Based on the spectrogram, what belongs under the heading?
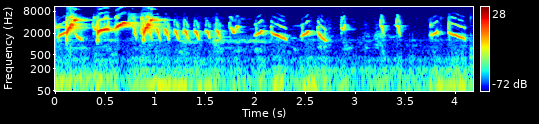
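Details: Horsfield's babbler in a lure recording intended to spur birds to sing: loud opening warbles and a quick descending series of notes, then spaced pairs of downslurred whistles and short chirps with gaps of silence.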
